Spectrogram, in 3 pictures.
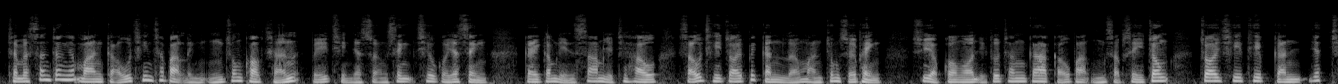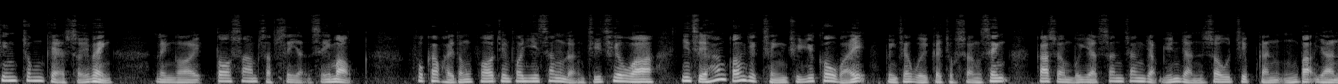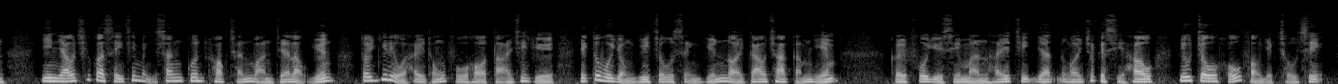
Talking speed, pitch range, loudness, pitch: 265 characters per minute, 105-145 Hz, -24 LUFS, 120 Hz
